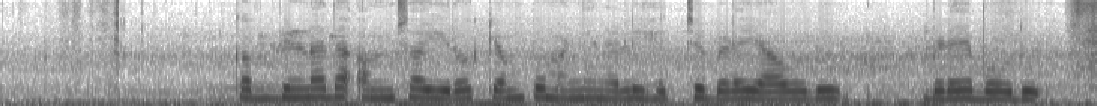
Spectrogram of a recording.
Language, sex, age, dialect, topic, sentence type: Kannada, female, 18-24, Central, agriculture, question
